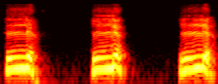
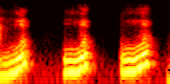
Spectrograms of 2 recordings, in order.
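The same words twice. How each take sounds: First: "l" palatalised, with a y colour; isolated "l" softened towards ly; soft l. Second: "l" with a hard, unsoftened sound; isolated dark "l", not palatalised; default hard l. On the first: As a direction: repeat a soft Russian "l" in isolation. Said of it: "switch it to the soft l". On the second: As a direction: repeat a plain hard "l" in isolation. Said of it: "instead of using the s-, default sound". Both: Shown as a demonstration.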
